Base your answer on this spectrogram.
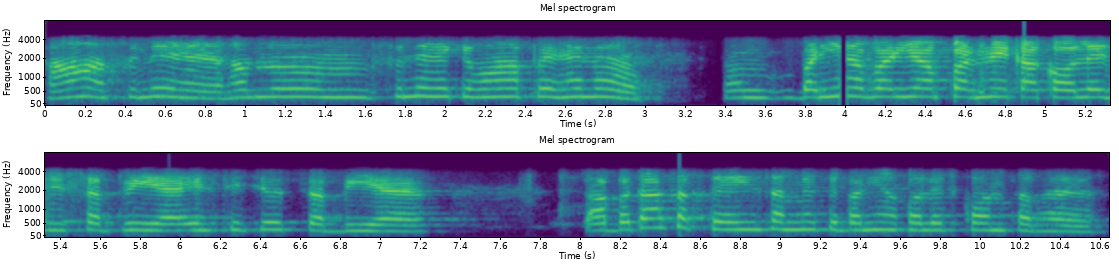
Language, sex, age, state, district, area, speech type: Hindi, female, 45-60, Bihar, Madhubani, rural, conversation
